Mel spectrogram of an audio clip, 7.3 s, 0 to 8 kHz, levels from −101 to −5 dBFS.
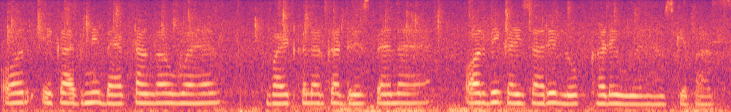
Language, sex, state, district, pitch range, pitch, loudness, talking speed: Hindi, female, Uttar Pradesh, Varanasi, 230-255 Hz, 245 Hz, -17 LUFS, 195 wpm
